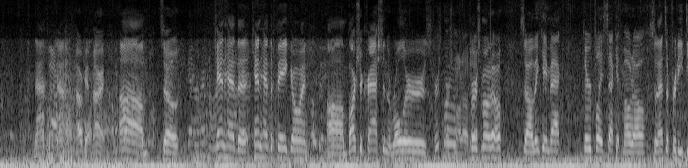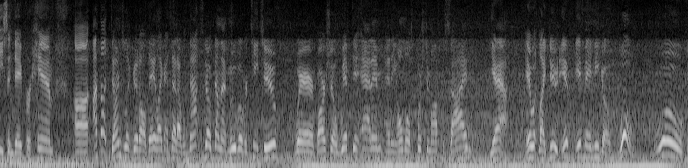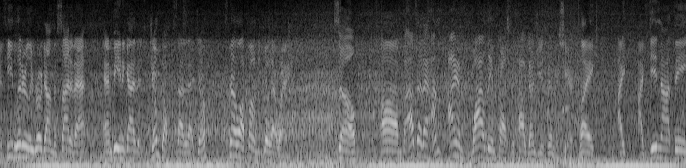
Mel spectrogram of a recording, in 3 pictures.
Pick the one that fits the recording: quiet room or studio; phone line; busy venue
busy venue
